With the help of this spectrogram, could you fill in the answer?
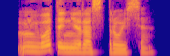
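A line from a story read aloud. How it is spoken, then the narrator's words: Fake sigh. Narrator (Russian): притворно вздохнул Ральф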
